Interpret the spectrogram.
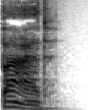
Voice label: "bad", English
